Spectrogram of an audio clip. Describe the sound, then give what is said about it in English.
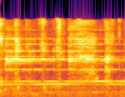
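Church bells played from a phone app ring steadily, with a sustained, shimmering tone and overlapping metallic strikes that blend into a continuous chime. No one speaks over them. “Are those church bells?”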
